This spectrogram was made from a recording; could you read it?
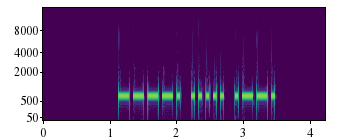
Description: Morse code, heard as a keyed tone, about 22 wpm, 700 Hz. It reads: 95P
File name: practice / 22wpm / Three Letter-Number Combinations - 22wpm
